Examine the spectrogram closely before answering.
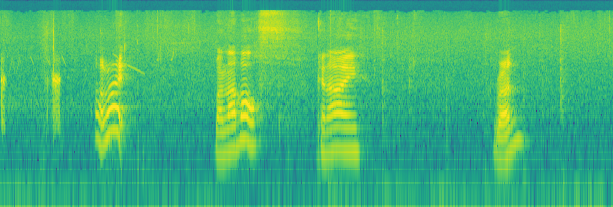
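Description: A young woman talks with animation close to a microphone.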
